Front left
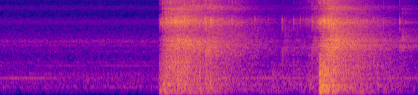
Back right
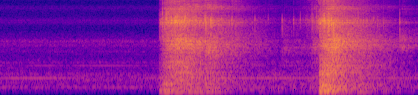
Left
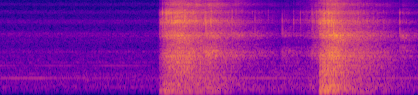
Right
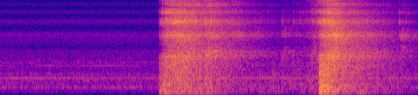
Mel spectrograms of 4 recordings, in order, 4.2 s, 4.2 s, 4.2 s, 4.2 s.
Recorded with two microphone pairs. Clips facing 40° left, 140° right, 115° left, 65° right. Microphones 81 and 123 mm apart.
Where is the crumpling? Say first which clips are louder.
Front left 1 dB, right 3 dB; 15° right, 2 m.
